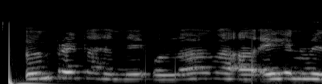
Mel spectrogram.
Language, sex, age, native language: Icelandic, male, 13, Icelandic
